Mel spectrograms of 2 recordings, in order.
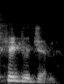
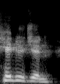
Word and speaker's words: Hidrigin: Yeah, well, the company we're dealing with is it trades as Hidrigin, which is sort of just hydrogen, but lots of I's in the place of any other syllable. But it's Hidrigin, which is actually the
